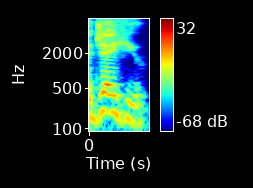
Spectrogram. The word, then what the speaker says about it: Jehu: Am I pronouncing that right? I think it's, yeah, Jehu.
